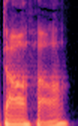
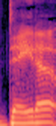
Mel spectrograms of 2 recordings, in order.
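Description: First: The word is said in a fancy, posh way. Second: The word is said in a plain, everyday way.

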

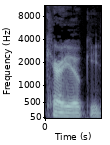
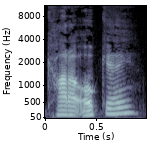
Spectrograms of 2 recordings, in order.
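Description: First: The word is said with English-style pronunciation. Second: The word is said with Japanese-style pronunciation. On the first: This is the familiar pronunciation used by Westerners. "I'm going to stick with karaoke" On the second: This is the original pronunciation of the term. "it's actually karaoke, which is a Japanese term"

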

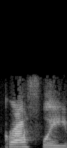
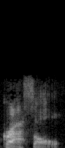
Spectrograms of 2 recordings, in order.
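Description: First: The name ends with a final ee vowel. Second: The name ends on the consonant sound l. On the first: The speaker calls it right. "I believe it's Grassley" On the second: The speaker calls it wrong. "not Grassl"

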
